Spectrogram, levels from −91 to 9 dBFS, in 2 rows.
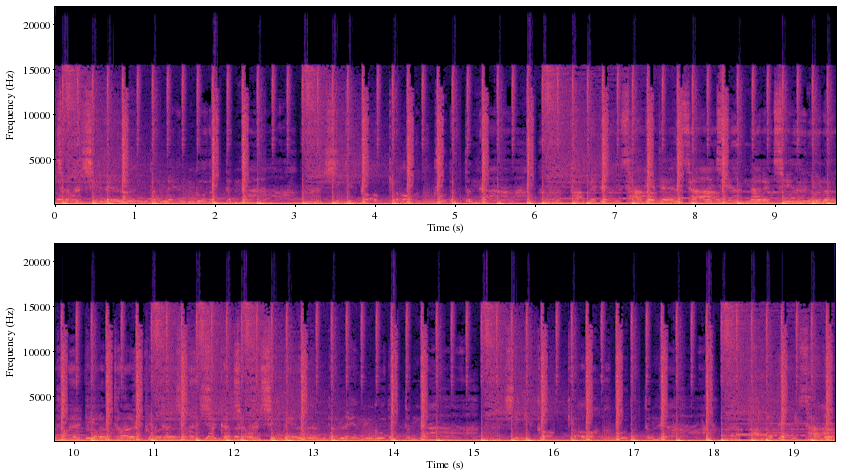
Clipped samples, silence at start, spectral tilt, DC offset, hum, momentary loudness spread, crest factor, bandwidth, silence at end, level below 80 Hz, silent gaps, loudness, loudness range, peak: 0.9%; 0 s; -5 dB/octave; 2%; none; 5 LU; 10 dB; 16.5 kHz; 0 s; -12 dBFS; none; -14 LUFS; 1 LU; 0 dBFS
